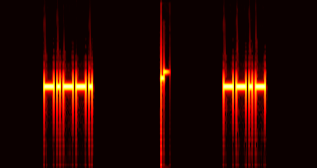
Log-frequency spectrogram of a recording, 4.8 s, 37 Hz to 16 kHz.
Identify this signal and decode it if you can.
Morse code, heard as a keyed tone, about 25 wpm, 700 Hz. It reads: <KN> Q
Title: Single Character (Letter:Number:Punctuation:Prosign) Alt 25wpm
